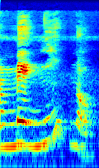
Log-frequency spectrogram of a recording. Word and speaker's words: menino: Como, por exemplo, a palavra menino. Não tem acento, mas o ni é forte.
